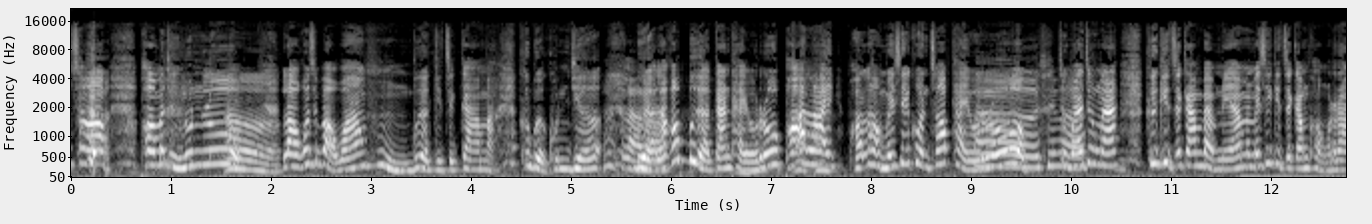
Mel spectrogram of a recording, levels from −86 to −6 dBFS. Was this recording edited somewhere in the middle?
no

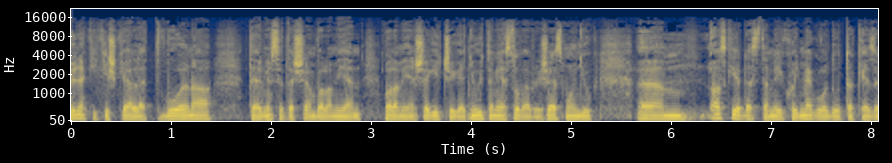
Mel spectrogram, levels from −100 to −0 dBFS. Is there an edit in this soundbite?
no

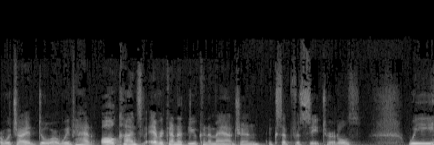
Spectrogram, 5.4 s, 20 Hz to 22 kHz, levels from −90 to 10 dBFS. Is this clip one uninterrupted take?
no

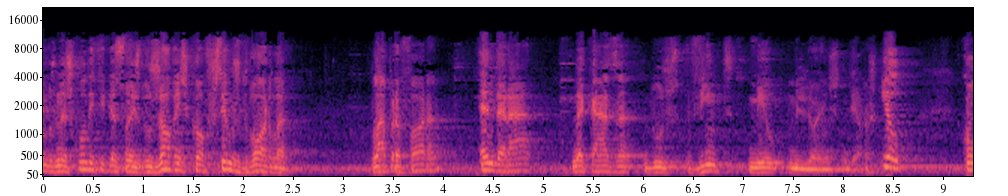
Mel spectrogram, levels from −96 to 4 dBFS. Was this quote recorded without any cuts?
yes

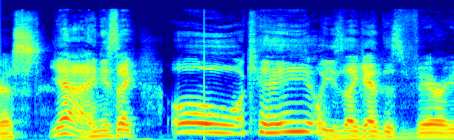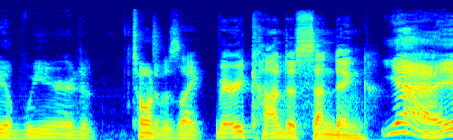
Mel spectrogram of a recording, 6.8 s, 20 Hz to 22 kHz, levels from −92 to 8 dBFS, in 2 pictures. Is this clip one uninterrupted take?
no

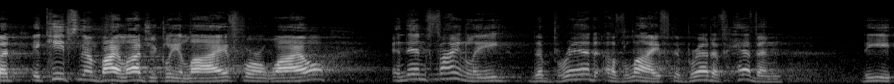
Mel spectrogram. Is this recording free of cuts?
yes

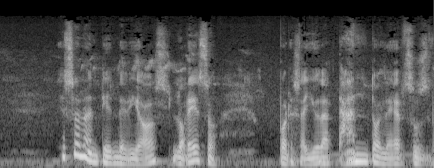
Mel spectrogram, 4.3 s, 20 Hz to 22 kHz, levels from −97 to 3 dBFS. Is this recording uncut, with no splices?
no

